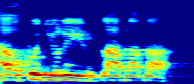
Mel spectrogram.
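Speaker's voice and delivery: put-on screaming voice. Retelling how someone came down to scream at the speaker: imitating someone screaming. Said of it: "he was screaming".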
